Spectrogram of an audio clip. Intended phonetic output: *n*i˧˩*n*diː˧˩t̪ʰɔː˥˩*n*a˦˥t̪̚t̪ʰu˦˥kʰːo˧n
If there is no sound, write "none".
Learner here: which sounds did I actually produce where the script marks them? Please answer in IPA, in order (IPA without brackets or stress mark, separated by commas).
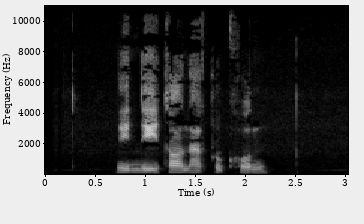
n, n, n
